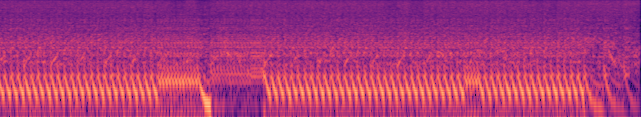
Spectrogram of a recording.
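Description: Hardcore electronic music (speedcore/J-core): a very fast, unbroken stream of distorted kick drums. About a second and a half in, the kicks break off for about a second with a falling sweep, then come back.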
